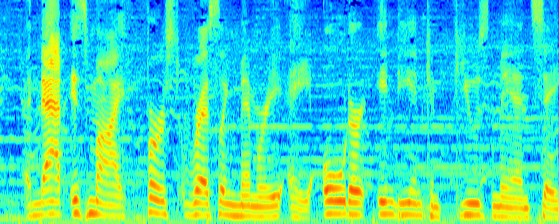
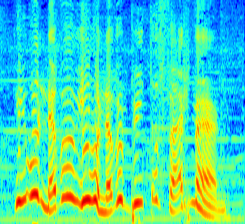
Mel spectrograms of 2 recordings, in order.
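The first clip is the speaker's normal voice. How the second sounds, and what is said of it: Put-on Indian accent. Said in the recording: “this is not a racist Indian impression, this is just the shittiest Indian impression that I can do ... that's not a shitty impersonation, that's pretty dead on”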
